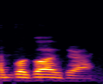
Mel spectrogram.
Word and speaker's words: Blagoevgrad: By the way, the place was, I'm going to pronounce it wrong. This is Bulgaria. It was Blagoevgrad? – Yeah, Blagoevgrad. – There you go.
